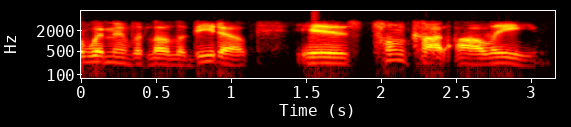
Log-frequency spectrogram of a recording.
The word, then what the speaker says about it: Tongkat Ali: to men or women with low libido, is tonkat ali. Tongkat Ali from Indonesia. Can you John, do you care to spell that maybe for the listeners?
